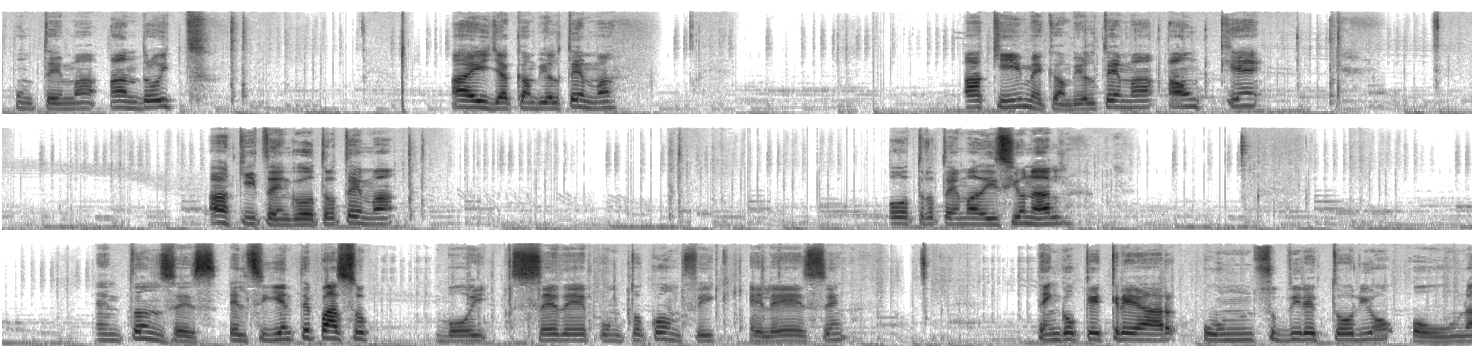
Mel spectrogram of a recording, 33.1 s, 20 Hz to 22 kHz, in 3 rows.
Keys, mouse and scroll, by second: 0.0-33.0 typing, 1.5 Return, 5.5 Escape, 6.5 Return, 7.9 Down, 8.1 Down, 8.2 Down, 8.4 Down, 8.6 Down, 9.8 Down, 9.8 Return, 13.9 Return, 14.8 Down, 15.8 Return, 19.1 Escape, 20.5 Down, 23.1 click, 26.8 Return.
